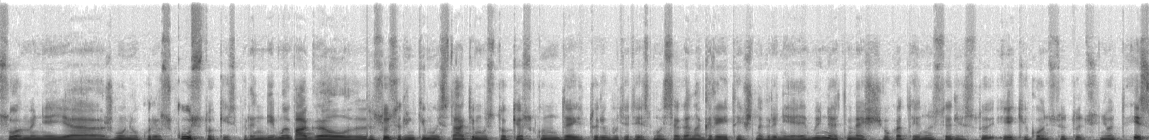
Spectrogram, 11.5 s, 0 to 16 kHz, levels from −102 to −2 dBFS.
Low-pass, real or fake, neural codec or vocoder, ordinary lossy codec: 14.4 kHz; real; none; Opus, 32 kbps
